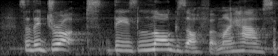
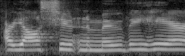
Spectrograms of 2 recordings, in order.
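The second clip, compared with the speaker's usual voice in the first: higher-pitched imitated Southern twang; Midwest Southern accent; 5 semitones higher, 3 dB louder than usual. Local asks actress about filming, Southern accent. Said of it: "sounds a little bit Midwest and Southern".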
